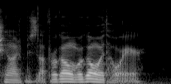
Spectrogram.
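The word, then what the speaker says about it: Heuer: It is spelled H-E-U-E-R. I believe on Marquee, Boog has said Hoyer. So that's what I'm going with. If I am butchering that, I apologize. Brendan is subsequently also going to butcher it because we agreed on how to say it together. So Hewer. – Yeah, I don't think it's Hewer, but we're going with Hoyer.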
